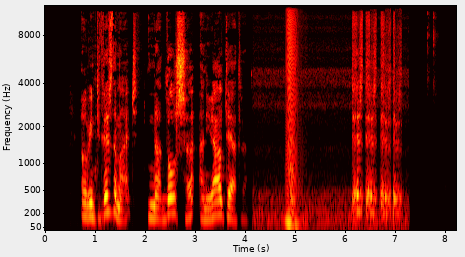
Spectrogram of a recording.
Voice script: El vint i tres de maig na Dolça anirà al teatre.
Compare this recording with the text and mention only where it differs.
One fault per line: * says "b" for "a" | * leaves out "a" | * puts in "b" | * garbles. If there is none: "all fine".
all fine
